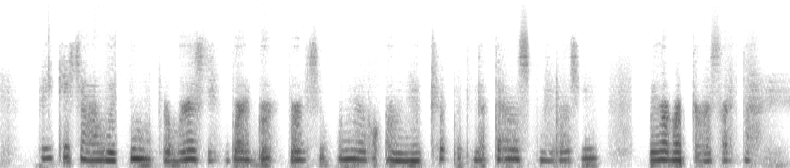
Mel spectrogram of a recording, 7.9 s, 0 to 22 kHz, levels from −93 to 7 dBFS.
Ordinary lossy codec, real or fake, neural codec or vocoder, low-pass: none; fake; codec, 44.1 kHz, 0.9 kbps, DAC; 19.8 kHz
